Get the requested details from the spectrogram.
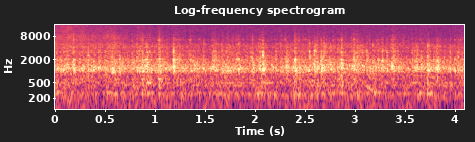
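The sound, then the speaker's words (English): Steady rain makes a constant, even hiss of fine pattering, bright and fairly soft, with no talking and no breaks for the whole stretch. “I think I can hear your rain as well.”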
